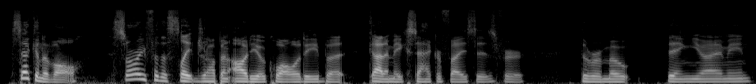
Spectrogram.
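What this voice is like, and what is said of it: Strained, sore-sounding voice. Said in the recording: “apologize for my voice. It hurts a little. Yeah. My throat hurts a little bit.”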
